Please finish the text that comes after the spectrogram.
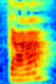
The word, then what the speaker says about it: cabello: Para algunas personas no nativas les resulta difícil pronunciar la doble L. Cabello.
